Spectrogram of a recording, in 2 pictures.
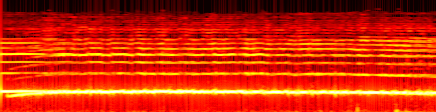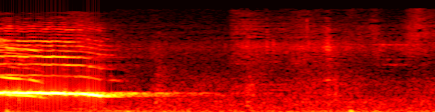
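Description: Conch shell (shankha) blown as a long, steady held note. A second, slightly lower note overlaps it for most of its length, and the sound stops about four seconds in with a short falling tail.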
